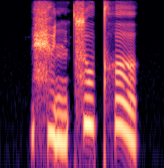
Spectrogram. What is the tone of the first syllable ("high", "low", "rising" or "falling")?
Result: low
